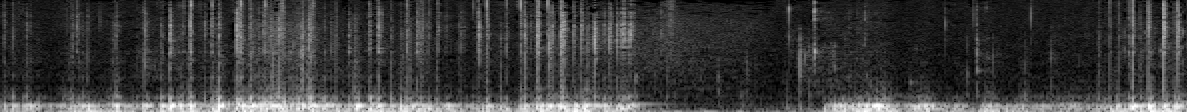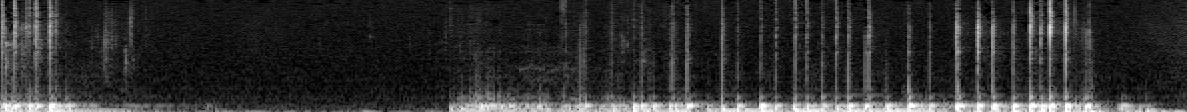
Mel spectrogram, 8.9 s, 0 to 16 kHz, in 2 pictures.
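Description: Long dark nails scratch and tap the hollow metal mesh grille of a silver Blue Yeti microphone, producing dense, low, rumbling scrapes with a steady hum near 210 Hz. The sound comes in three bursts, with quiet gaps where the hand moves off the mic.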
